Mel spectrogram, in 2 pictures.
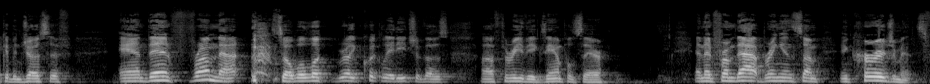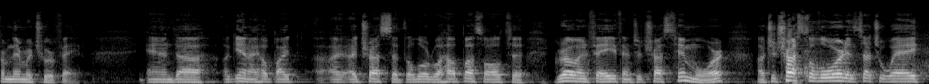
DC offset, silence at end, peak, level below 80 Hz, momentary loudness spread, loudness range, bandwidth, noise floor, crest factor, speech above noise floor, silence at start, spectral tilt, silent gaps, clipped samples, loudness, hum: under 0.1%; 0 s; -2 dBFS; -56 dBFS; 13 LU; 6 LU; 13.5 kHz; -54 dBFS; 20 dB; 32 dB; 0 s; -5.5 dB/octave; none; under 0.1%; -22 LUFS; none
